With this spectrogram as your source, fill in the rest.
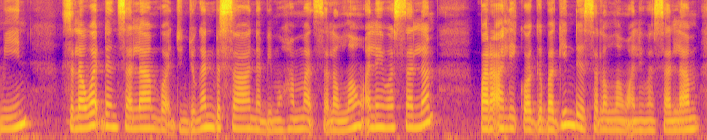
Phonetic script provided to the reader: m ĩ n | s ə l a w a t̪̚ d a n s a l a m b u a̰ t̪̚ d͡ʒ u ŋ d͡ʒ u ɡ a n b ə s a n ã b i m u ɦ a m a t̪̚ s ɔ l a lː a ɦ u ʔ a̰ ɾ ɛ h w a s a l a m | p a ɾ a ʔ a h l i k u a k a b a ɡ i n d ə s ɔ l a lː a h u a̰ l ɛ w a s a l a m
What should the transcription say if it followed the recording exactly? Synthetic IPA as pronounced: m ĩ n | s ə l a w a t̪̚ d a n s a l a m b u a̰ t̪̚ d͡ʒ u ɲ d͡ʒ u ŋ a n b ə s a n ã b i m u ɦ a m a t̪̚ s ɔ l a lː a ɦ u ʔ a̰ l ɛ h w a s a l a m | p a ɾ a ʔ a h l i k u a ɡ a b a ɡ i n d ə s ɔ l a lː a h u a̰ l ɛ w a s a l a m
